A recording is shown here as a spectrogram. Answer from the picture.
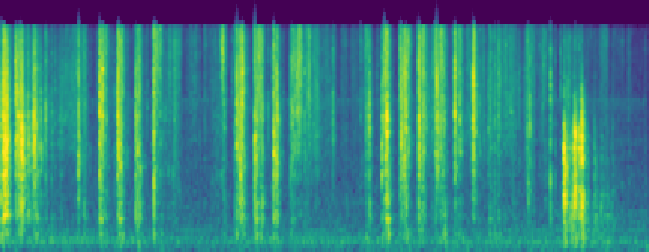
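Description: A deck of oracle cards being shuffled by hand: a quick, irregular run of card slaps and clicks, with a longer swish near the end as a card is drawn.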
